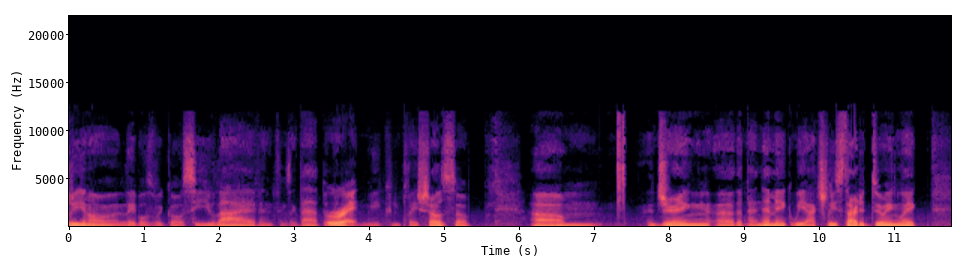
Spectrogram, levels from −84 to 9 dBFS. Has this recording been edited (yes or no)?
no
